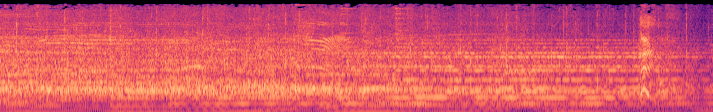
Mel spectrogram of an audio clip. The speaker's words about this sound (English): come on, clap and shout for Jesus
